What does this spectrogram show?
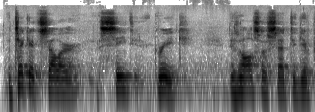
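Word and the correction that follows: SeatGeek: That was Seat Geek, but yeah. Close enough.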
